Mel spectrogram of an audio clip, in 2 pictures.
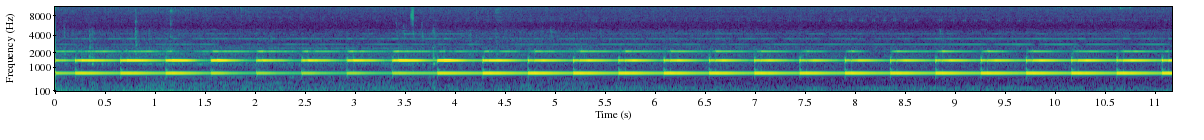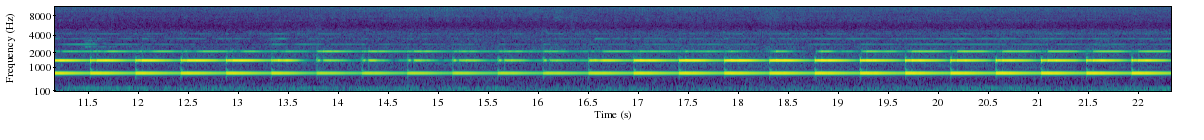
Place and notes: Traffic Sound, In the railway level crossing, Trains traveling through, Small village
Sony PCM D50+ Soundman OKM II
26 July 2014, 18:49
